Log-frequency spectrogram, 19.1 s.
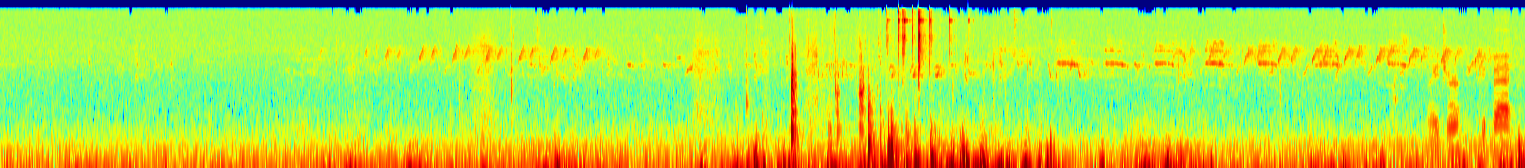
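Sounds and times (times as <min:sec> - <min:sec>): low outdoor rumble: 0:00.0 - 0:19.0
bird trilling chirps: 0:10.2 - 0:18.9.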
